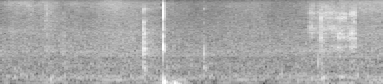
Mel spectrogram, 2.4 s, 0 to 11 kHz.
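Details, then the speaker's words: Hydraulic lifter from an old 360 engine found during teardown, pressed down by hand: one sharp click as it moves, showing it is leaking down and losing oil pressure instead of giving a solid push; a bad lifter. "so what you'll do is you'll kind of press down and you might see that move or you might hear that click that just happened"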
